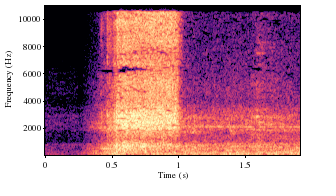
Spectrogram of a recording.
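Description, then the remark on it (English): A loud burst of steam hissing from an espresso machine wand as milk is steamed, lasting about half a second, then settling into a softer steady hiss. No voices. “Then I'm going to steam a little milk for you.”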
